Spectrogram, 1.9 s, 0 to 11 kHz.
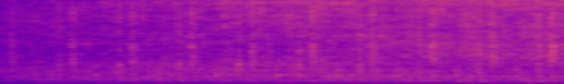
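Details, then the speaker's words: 2018 Ford F150 4x4 with the 5.0 Coyote V8, sold as having a bad engine, at idle with cooling fans running: light, fast ticking that is still present; a clogged, hissing PCV valve is suspected, unconfirmed. "Well, if these fans will ever shut up, then we'll be able to uh listen and see if this ticking noise has gone away. And just like clockwork. Nope."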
